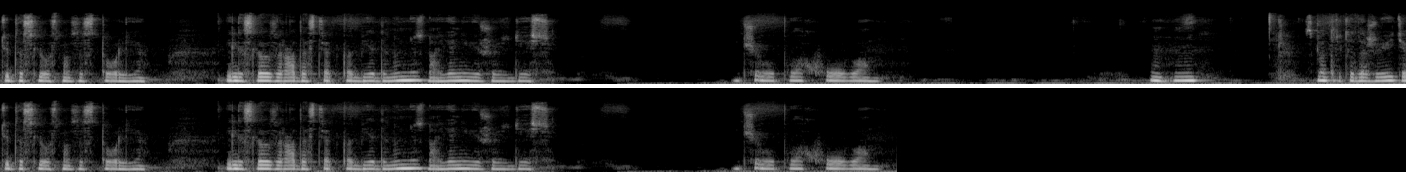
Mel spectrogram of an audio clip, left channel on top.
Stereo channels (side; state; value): right; drops out; at 9.0 s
